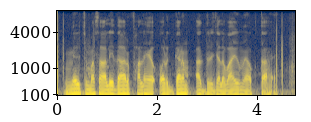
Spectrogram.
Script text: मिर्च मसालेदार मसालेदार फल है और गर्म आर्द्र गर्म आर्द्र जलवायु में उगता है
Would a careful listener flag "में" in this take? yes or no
no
